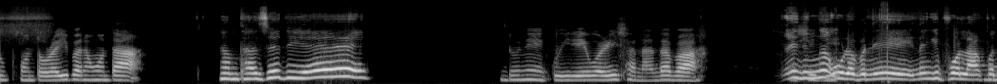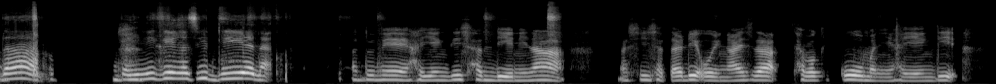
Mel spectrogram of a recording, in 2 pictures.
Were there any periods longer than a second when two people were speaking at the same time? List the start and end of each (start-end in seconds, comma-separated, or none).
none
